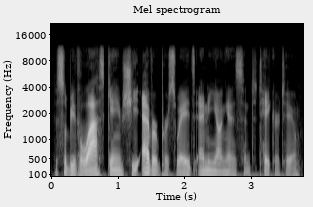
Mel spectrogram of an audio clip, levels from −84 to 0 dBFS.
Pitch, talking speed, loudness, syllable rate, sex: 90 Hz, 255 wpm, -24 LUFS, 6.1 syllables/s, male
